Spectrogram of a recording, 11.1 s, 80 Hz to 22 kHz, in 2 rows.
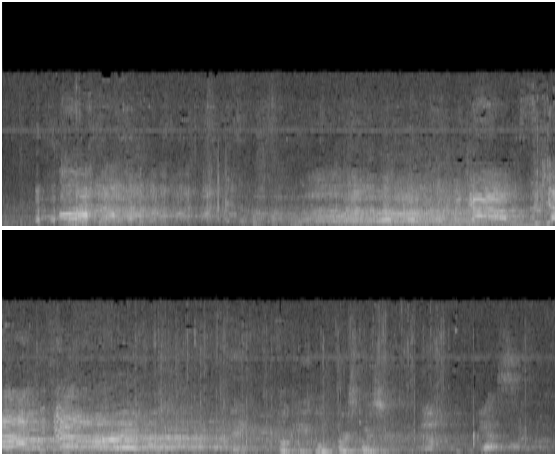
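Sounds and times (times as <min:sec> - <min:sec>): voices chattering: 0:02.0 - 0:11.0.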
